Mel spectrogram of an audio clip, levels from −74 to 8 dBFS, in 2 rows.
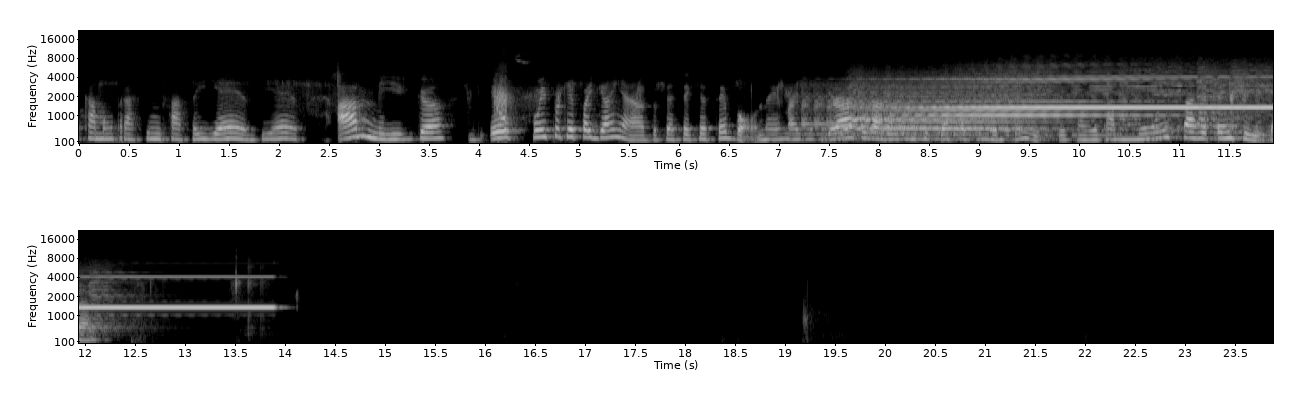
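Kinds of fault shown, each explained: Feedback howl: 7.22 to 14.18 s, a microphone-to-loudspeaker loop gains level each pass, building a tone near 1.5 kHz that pulses about every tenth of a second and peaks about 4 dB above the speech.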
